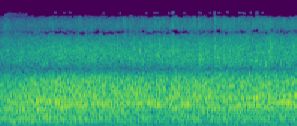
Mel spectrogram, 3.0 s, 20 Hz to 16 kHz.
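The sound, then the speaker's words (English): A large crowd at the 2011 Correspondents' Dinner gives sustained, rousing applause, a dense, even wash of clapping that holds steady in loudness for the whole stretch, with no voices breaking through. “And that's from the 2011 Correspondents' Dinner, getting a rousing applause.”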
